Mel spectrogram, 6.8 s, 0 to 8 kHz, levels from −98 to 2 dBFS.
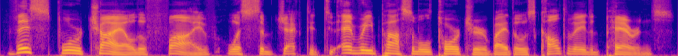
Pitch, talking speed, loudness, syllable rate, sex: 115 Hz, 135 wpm, -21 LUFS, 4.3 syllables/s, male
